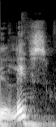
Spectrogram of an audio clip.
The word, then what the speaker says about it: lives: And number 6, he lives with his parents. He lives with his parents. That's the short E sound in the third person singular.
